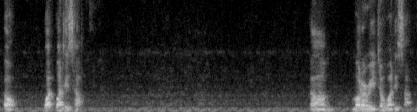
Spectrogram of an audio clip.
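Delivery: cutting out on a bad connection; laggy video call. Real, not acted. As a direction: voice dropping out over the call. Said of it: "did you have a power cut?".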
